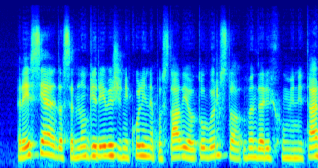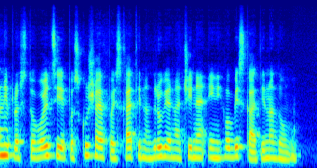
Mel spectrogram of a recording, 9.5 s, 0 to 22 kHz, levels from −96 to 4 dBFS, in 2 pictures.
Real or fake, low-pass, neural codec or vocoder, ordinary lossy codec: fake; 19.8 kHz; autoencoder, 48 kHz, 32 numbers a frame, DAC-VAE, trained on Japanese speech; none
